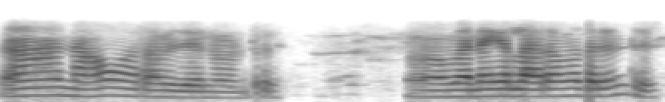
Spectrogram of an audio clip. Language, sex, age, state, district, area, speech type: Kannada, female, 18-30, Karnataka, Dharwad, urban, conversation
